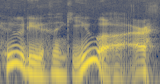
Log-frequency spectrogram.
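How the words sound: It sounds flirty and playful, like a seductress.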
